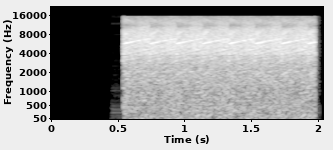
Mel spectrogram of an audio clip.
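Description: Steady hissing, static-like cartoon sound effect that starts about half a second in after silence, with a faint rising chirp repeating high in it. It breaks off briefly right at the end.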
